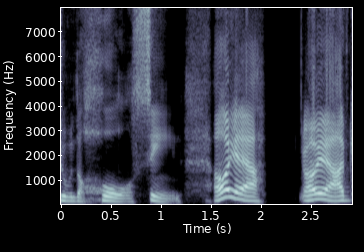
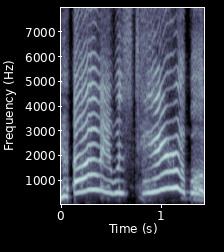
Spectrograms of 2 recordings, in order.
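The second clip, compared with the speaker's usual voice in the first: very high, loud, wailing panic; hysterical waitress; 5 dB louder than usual. Acted. Waitress answering the sheriff, hysterical voice. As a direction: squeal it in an over-the-top annoying voice. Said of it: "that annoying, hysterical voice".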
